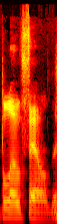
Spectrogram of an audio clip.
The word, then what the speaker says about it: Blofeld: It's the Swiss pronunciation of Blofeld. Yes.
